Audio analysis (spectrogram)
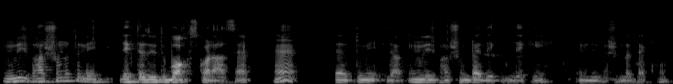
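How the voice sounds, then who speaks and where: A man teaches a math lesson to school students. He walks through place values step by step, reading each digit aloud at an unhurried pace. He checks in with his listeners again and again. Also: on the low side, lively intonation, vocal fry, dark tone. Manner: patient, repeats "হ্যাঁ?" to check students follow.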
